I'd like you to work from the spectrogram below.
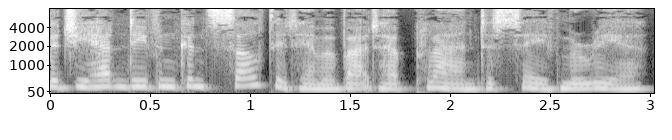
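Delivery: ordinary delivery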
